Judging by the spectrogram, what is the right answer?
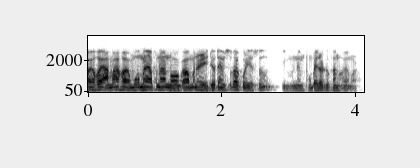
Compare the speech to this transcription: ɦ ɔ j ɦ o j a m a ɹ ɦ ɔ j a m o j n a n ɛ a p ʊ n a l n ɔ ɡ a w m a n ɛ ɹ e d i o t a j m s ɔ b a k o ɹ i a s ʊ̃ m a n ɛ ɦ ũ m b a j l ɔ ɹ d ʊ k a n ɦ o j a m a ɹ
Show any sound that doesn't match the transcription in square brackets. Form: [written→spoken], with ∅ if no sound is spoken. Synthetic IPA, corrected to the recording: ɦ ɔ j ɦ [o→ɔ] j a m a ɹ ɦ ɔ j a m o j [n→m] a n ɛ a p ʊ n a [l→ɹ] n ɔ ɡ a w m a n ɛ ɹ e d i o t a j m s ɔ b a k o ɹ i a s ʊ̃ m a n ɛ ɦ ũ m b a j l ɔ ɹ d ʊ k a n ɦ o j a m a ɹ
